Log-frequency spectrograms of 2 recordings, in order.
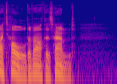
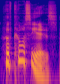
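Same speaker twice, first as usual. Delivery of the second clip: bright high-pitched reply as if amused; light-hearted, much higher answer; laughing; 10 semitones higher, 4 dB louder than usual. A narrator's reading. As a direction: toss it off high with a laugh behind it. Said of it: "answered Arthur, laughing".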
